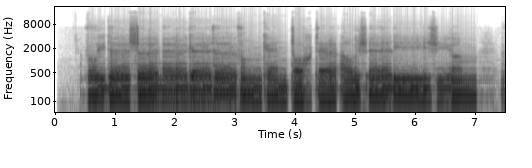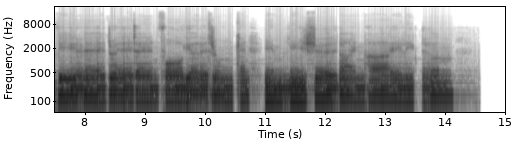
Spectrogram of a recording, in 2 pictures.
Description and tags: Ode to Joy processed
aspma-14, German-language, STFT-morph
